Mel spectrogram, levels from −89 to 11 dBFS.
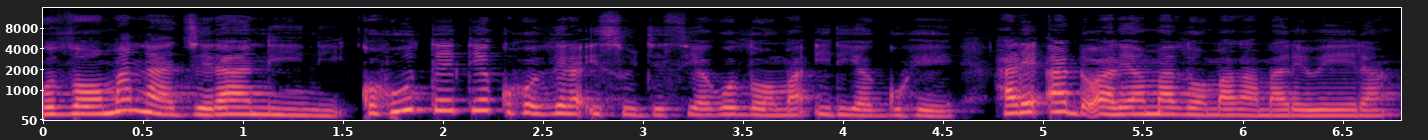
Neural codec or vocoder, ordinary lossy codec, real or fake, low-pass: none; AAC, 64 kbps; real; 14.4 kHz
